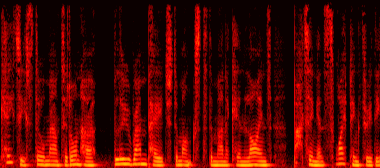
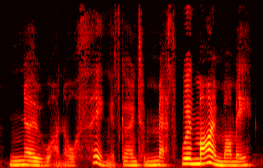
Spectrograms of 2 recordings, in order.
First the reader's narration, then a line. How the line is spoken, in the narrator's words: Blue said through her hissing teeth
